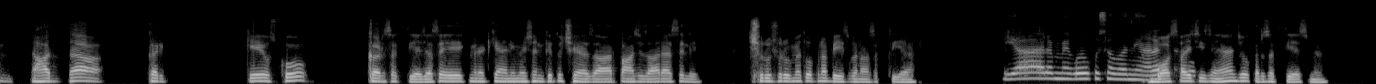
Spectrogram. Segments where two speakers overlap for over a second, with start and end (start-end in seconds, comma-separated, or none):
none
